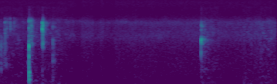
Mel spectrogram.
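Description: Near silence broken by a few small clicks: a quick cluster of four or five in the first second and a single one about three seconds in.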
